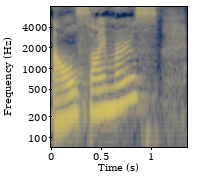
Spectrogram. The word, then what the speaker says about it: Alzheimer's: So, this is an Al Al Si Mers. And there's an apostrophe S because you can say Alzheimer's disease, but most of the time you don't need to say disease. A lot of the time natives will just drop it. But, you still include the S in pronunciation and the apostrophe as in spelling.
